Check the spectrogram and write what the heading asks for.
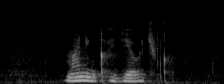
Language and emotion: Russian, neutral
